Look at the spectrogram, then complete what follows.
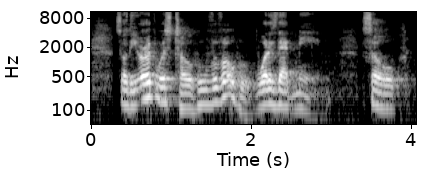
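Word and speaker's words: תֹהוּ וָבֹהוּ: you'll hear the orthodox, the standard form for pronouncing it is tohu vavohu.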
